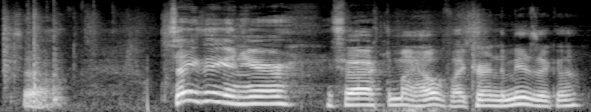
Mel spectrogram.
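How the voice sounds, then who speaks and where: A slightly high, expressive male voice guides an informal video tour of home rooms and a workshop at a moderate pace. The host rambles with stop-start phrasing, and the audio carries obvious room noise and clicks.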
